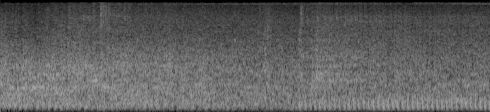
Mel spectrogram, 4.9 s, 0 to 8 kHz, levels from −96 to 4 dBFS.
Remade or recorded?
recorded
